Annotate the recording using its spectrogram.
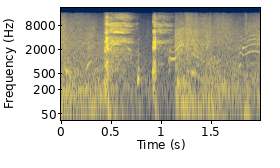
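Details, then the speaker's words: An adult gamer coughs, aiming away from the microphone, while recovering from illness; long talking still strains his lungs. "Excuse me. I'm trying to aim away from the microphone as I cough here."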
